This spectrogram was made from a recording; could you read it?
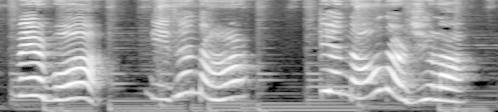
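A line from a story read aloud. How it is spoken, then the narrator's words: Calling out. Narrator (Chinese): 温妮叫道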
